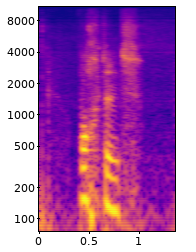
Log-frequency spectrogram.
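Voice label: "ochtend", Dutch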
